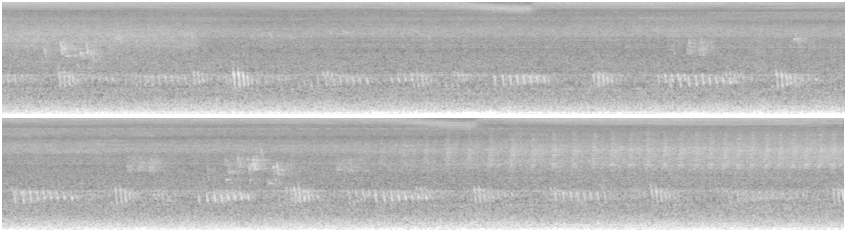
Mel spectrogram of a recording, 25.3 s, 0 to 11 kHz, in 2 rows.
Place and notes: {"title": "風尾坑, Fengweikeng, Guishan Dist. - Small countryside", "date": "2017-08-07 17:29:00", "description": "Small countryside, Birds sound, Cicada cry", "latitude": "25.03", "longitude": "121.33", "altitude": "217", "timezone": "Asia/Taipei"}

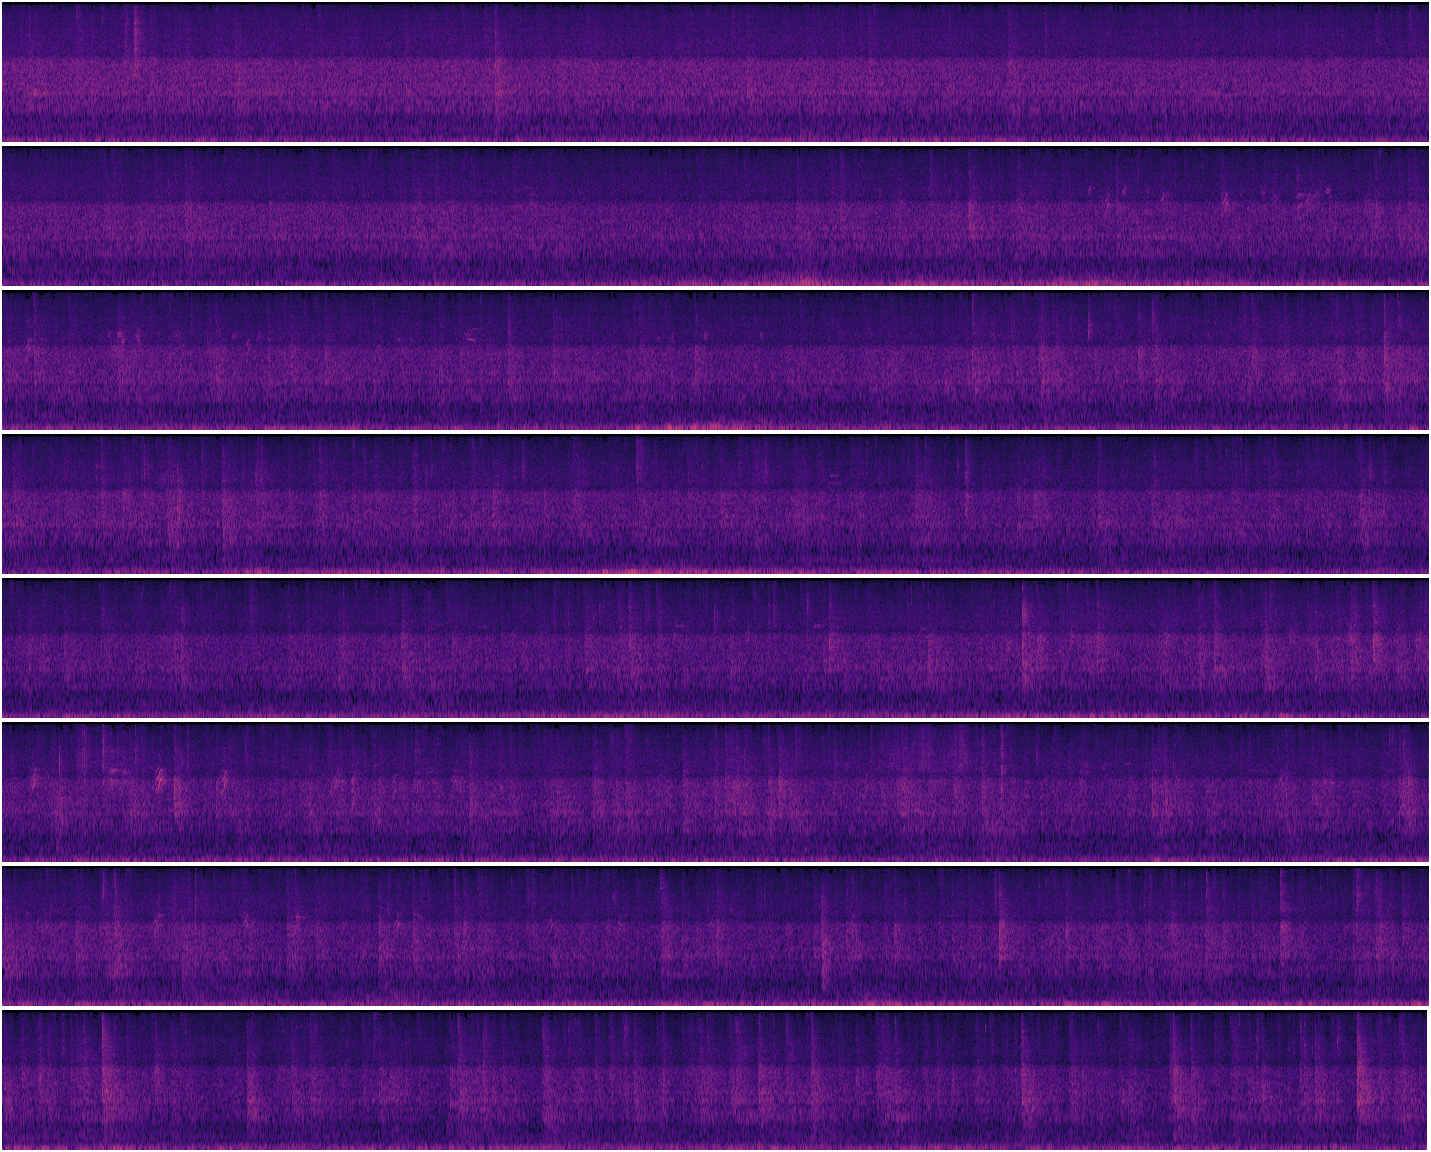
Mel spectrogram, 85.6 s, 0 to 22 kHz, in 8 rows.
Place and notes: {"title": "workum, het zool: in front of marina building - the city, the country & me: marina building, under tin roof", "date": "2012-08-01 20:41:00", "description": "rain hitting a tin roof, approaching thunderstorm, kids running over berth\nthe city, the country & me: august 1, 2012\n99 facets of rain", "latitude": "52.97", "longitude": "5.42", "altitude": "255", "timezone": "Europe/Amsterdam"}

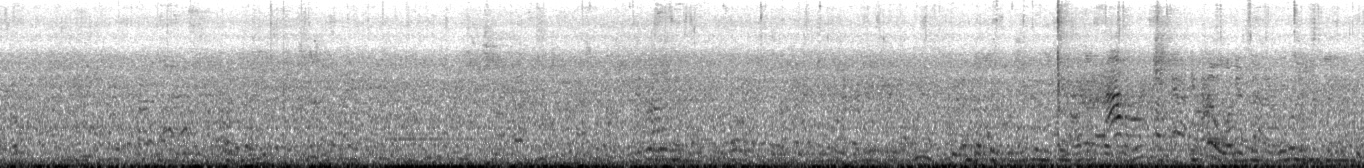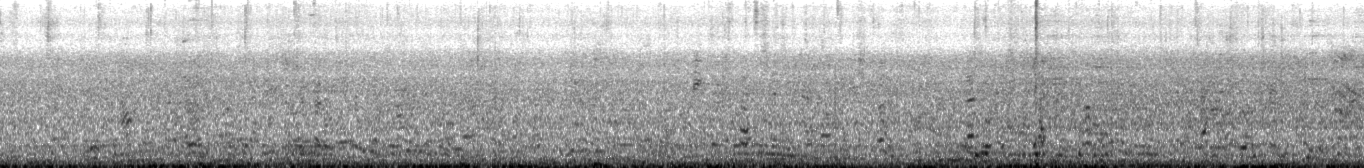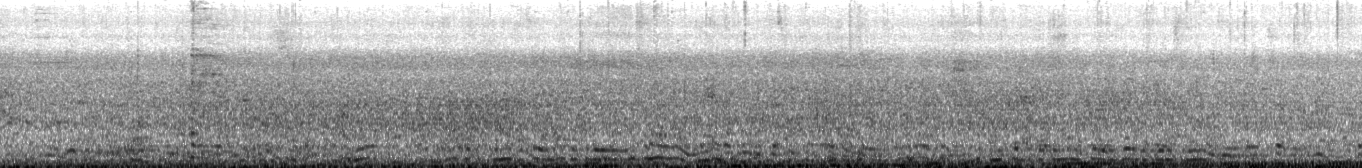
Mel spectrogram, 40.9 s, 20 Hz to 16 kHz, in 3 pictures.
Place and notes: {"title": "Löhrrondell, square, Koblenz, Deutschland - Löhrrondell 1", "date": "2017-05-19 14:30:00", "description": "Binaural recording of the square. First of several recordings to describe the square acoustically. The 19th of May 2017 was a rainy day, the cars are quite loud.", "latitude": "50.36", "longitude": "7.59", "altitude": "79", "timezone": "Europe/Berlin"}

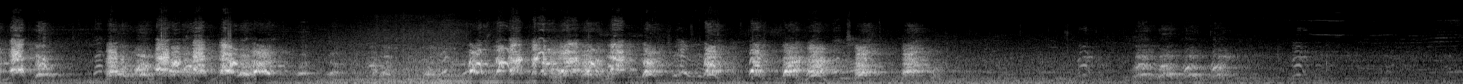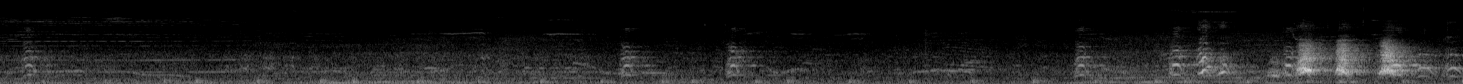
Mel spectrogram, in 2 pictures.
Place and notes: {"title": "Plaza el Descanso, Valparaíso, Chile - dogs attacking a car", "date": "2015-11-26 21:45:00", "description": "Valparaíso is a city of dogs, they're all over the place. Here at Plaza el Descanso, an bunch of them seems to have fun chasing cars at night. It's not clear what exactly attracts them, maybe the sound of the brakes, tyres or something inaudible to humans, however, they attack really tough, biting the wheels jumping against he running vehicle. People seem to be used to this spectacle, it doesn't draw much attention at all.", "latitude": "-33.04", "longitude": "-71.63", "altitude": "51", "timezone": "America/Santiago"}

